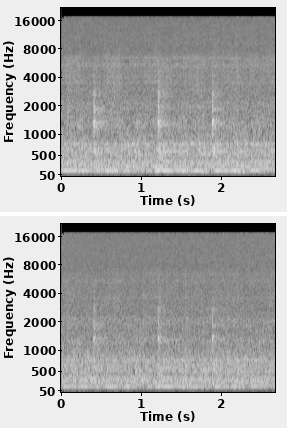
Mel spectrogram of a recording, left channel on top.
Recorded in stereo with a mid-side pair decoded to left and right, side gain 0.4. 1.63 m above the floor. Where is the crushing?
No crushing in this recording.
